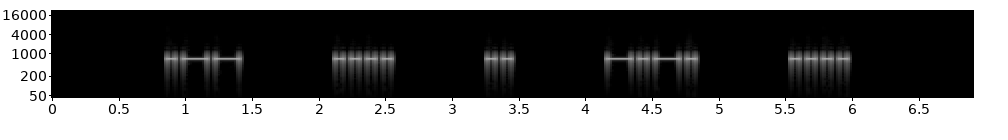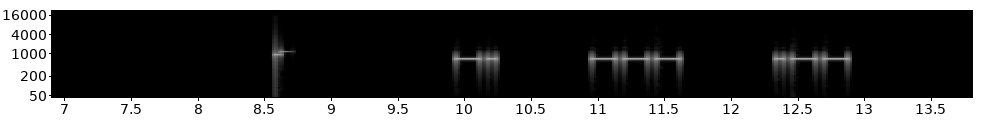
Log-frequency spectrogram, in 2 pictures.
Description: Morse code, heard as a keyed tone, about 20 wpm, spaced as for 9 wpm, 700 Hz. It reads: WHICH NOW
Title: 4x Character Spacing - Top 500 Words - 20wpm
